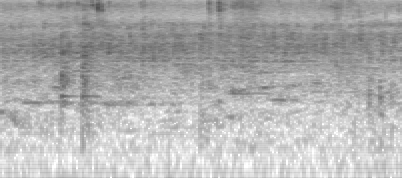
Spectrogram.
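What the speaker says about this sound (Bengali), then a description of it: "মশলার মধ্যে ভালো করে তেল ছেড়ে দিয়েছে এবার আমি দিয়ে দেব জল" Water is poured into a curry of small bata pond fish with spices cooking in a pot on a village clay stove, producing a continuous splashing, gurgling pour that lasts a few seconds at moderate loudness.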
